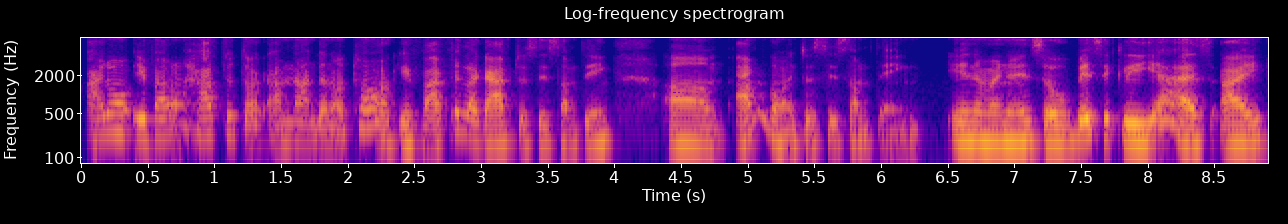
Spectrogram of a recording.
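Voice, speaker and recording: A woman's voice: lowish voice, expressive, brisk. A woman born in Haiti, a business owner talking casually in an interview, with many restarts and a ready laugh. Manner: chatty, many restarts and fillers, laughs easily. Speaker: guest, caregiving business owner.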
